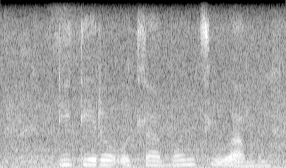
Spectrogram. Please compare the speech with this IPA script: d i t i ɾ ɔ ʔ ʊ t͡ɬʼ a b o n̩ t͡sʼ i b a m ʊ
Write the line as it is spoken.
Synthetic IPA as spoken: d i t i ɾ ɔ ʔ ʊ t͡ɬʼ a b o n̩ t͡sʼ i w a m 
